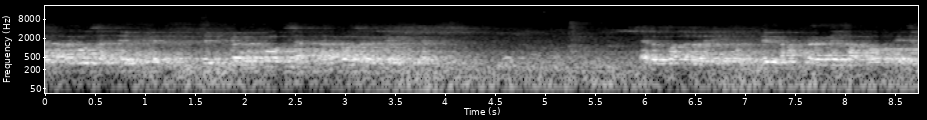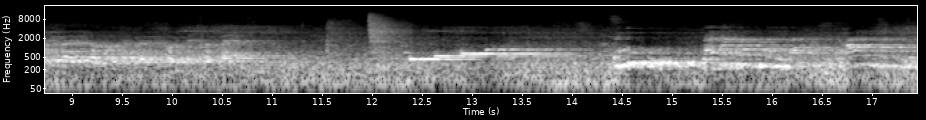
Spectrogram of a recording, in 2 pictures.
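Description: An electric express train pulls into a station platform and slows.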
